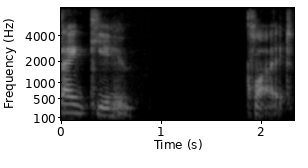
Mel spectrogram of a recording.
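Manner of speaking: slightly upset tone. [name] answers Clyde after Clyde got these back, a little upset. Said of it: "I'm a little bit upset right now".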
